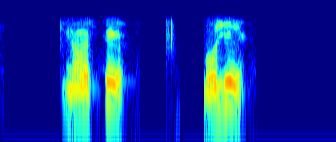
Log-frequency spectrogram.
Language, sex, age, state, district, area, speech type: Hindi, male, 60+, Uttar Pradesh, Lucknow, rural, conversation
